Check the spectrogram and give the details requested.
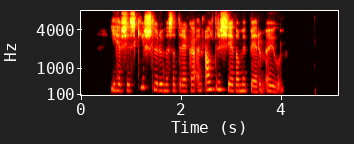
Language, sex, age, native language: Icelandic, female, 18-19, Icelandic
